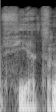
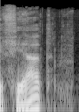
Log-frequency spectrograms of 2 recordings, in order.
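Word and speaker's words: Fiat: Поэтому еще с первых десантов автомобильного концерна «Фиат», ударение на первый слог в итальянском «Фиат», но можно и по-русски «Фиат», все корреспонденции, журнальные, а сейчас и книги стали выходить, мемуары об итальянцах в Тольятти-граде.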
